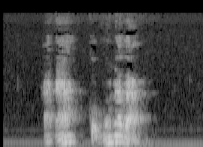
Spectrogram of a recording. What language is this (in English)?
Catalan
